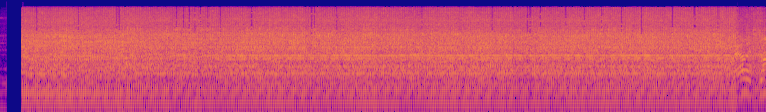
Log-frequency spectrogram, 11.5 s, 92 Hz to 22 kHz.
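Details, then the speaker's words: Yamaha EF4600A generator, left sitting outside for years with no airbox, after carb cleaning and clearing a plugged fuel-valve screen. Steady, even drone at constant speed for over a minute, no surging or sputtering. Normal running; the fix appears to have worked. "over a minute I think that may have taken care of it"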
